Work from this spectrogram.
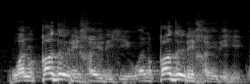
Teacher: خیرہ میں جو را ہے اس سے نیچے چونکہ زیر ہے لہذا ہم اس کو باریک پڑھیں گے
